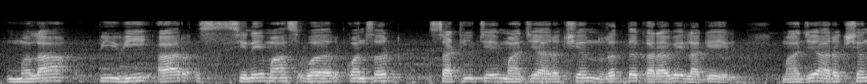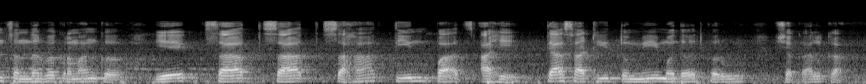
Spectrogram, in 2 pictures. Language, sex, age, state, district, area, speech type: Marathi, male, 30-45, Maharashtra, Ratnagiri, rural, read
